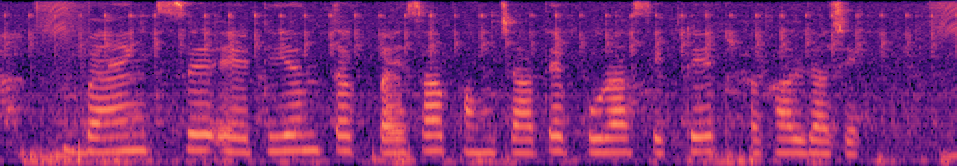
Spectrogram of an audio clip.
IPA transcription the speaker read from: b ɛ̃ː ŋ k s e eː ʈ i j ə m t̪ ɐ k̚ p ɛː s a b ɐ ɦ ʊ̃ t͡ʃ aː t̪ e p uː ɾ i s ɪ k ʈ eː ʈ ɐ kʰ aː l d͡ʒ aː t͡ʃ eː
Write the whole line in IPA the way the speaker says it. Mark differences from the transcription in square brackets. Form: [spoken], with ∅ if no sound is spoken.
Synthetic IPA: b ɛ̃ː ŋ k s e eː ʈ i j ə m t̪ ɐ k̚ p ɛː s a [p] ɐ ɦ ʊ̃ t͡ʃ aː t̪ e p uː ɾ [a] s ɪ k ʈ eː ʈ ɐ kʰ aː l d͡ʒ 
